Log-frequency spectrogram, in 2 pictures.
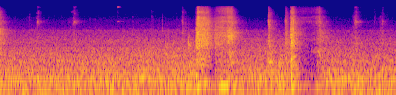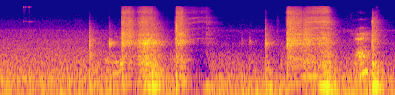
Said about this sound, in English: loosening those bolts.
